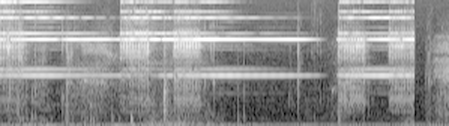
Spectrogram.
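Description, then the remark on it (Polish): A telephone rings in repeated bursts of bright, trilling electronic tones with short pauses between them, clear with no one talking over it. “No niestety miałem telefon, musiałem odebrać i trochę mnie to zbiło z pantałyku.”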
